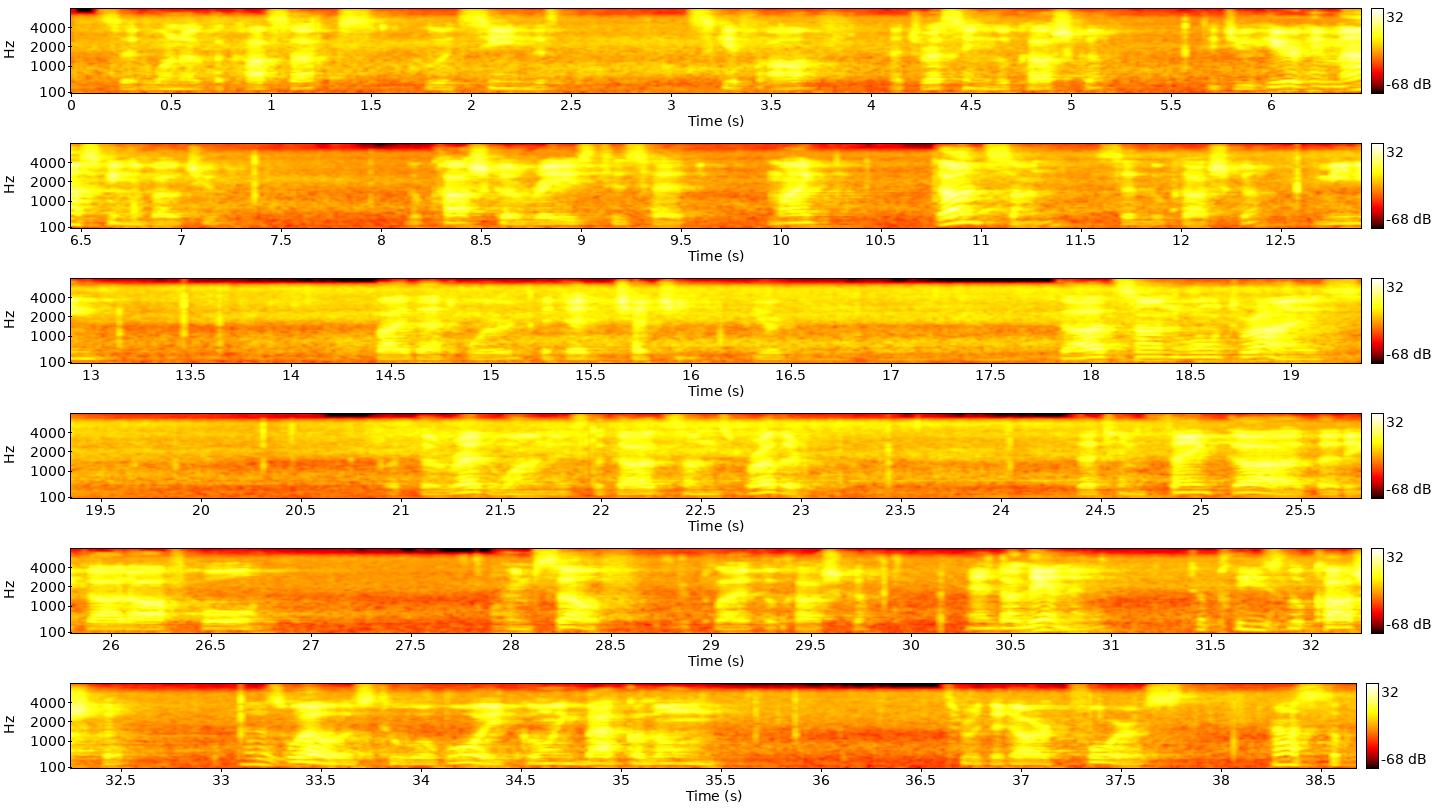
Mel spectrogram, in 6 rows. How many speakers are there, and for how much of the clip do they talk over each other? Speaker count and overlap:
one, no overlap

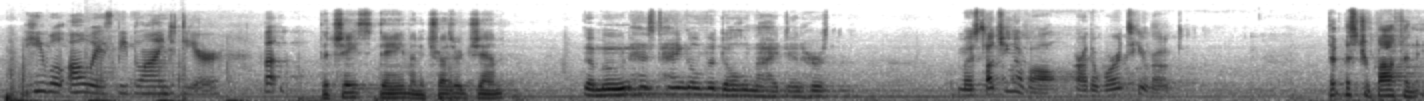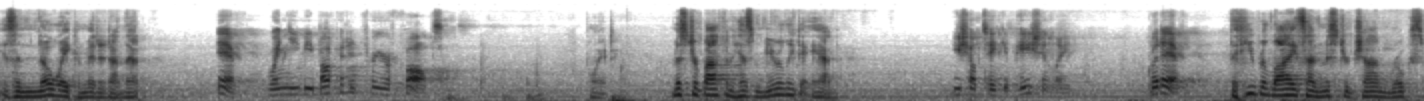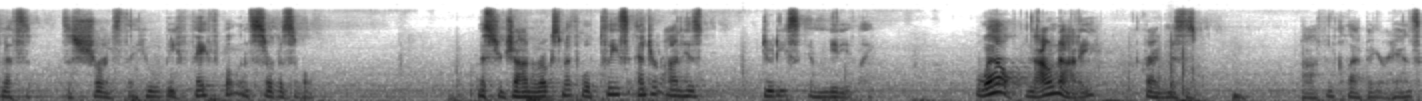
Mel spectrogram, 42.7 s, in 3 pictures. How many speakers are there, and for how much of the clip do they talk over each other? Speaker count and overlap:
five, no overlap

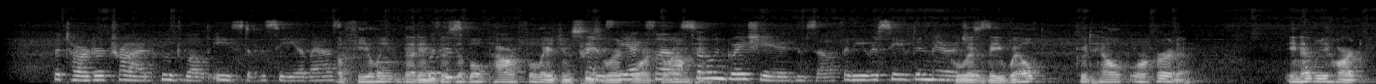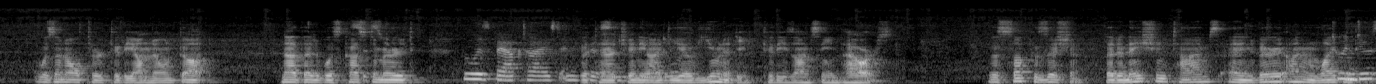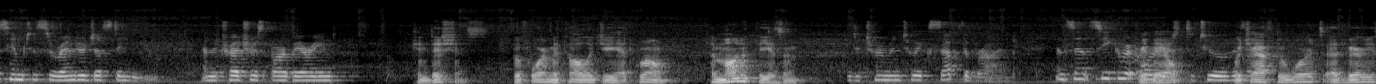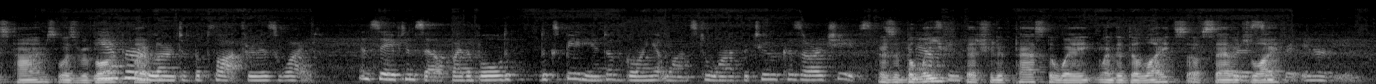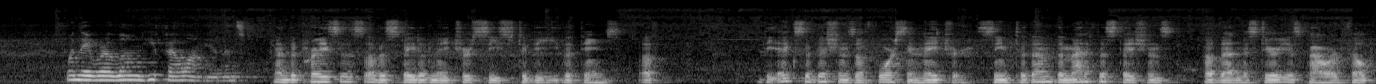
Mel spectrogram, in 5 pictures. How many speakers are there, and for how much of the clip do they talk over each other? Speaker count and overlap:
two, about 14%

